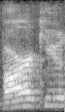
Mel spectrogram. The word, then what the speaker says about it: VariQ: Yep, VariQ like barbecue.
